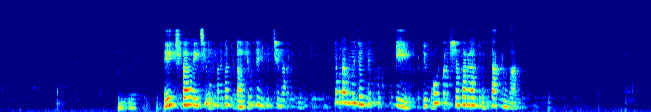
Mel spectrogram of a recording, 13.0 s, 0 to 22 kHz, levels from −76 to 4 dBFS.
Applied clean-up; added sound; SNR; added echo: neural mask model DeepFilterNet 3.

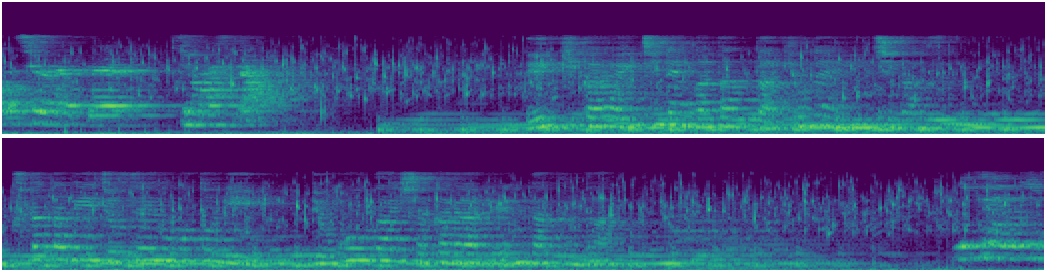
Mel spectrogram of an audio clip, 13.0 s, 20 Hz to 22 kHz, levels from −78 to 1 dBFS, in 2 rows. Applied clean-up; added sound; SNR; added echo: none; Liquid; 11 dB; reverberation time 0.9 s.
